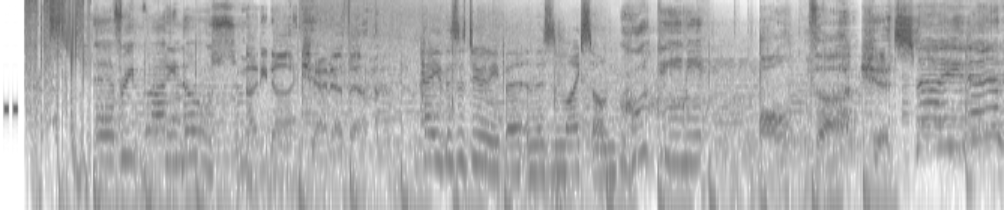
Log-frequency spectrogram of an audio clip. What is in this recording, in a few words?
SWEEPER, POWER INTRO, 117BPM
